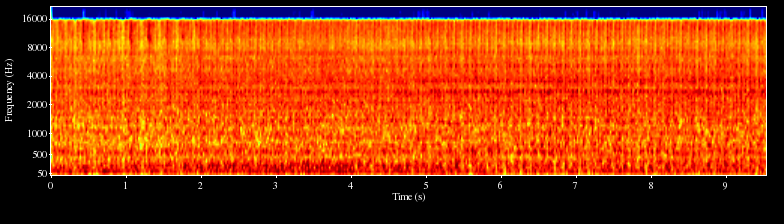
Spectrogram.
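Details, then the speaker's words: 1984 Honda VF750F on first start after a starter motor swap: fast, loud top-end clatter over a busy idle. Cause undetermined; owner suspects cams or badly maladjusted valves. Fuel leak noted; may be running very rich, with white smoke. "The major problem was it was incredibly rattly coming from this end, and can't really determine what the cause of the rattle was. It sounded a little bit top end, it could be cams, might just be incredibly maladjusted valves."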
